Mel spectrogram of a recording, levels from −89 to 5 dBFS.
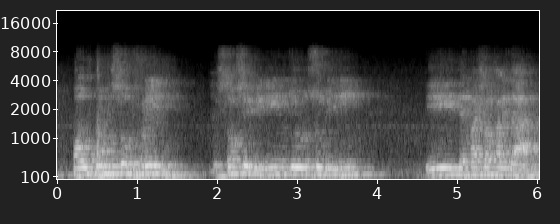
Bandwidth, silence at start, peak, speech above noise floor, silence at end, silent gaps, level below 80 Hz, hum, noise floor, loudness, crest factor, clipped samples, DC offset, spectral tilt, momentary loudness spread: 8.4 kHz; 0 s; -4 dBFS; 30 dB; 0 s; none; -50 dBFS; none; -44 dBFS; -15 LUFS; 12 dB; under 0.1%; under 0.1%; -8.5 dB/octave; 13 LU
